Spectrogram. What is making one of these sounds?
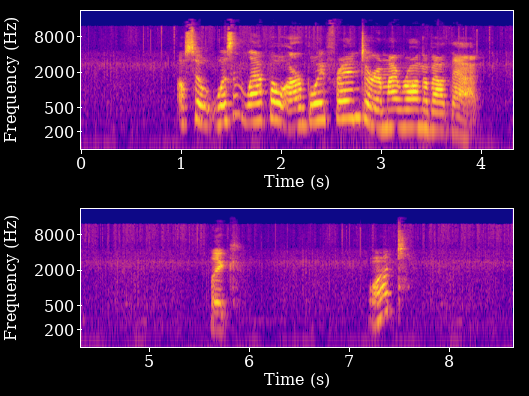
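A young woman speaks with animation into a nearby microphone.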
